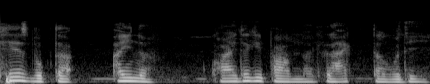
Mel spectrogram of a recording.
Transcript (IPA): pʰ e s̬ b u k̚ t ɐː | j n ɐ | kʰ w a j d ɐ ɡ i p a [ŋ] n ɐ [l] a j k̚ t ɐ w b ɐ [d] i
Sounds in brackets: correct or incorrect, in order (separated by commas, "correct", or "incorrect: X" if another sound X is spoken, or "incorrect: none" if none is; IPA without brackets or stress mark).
incorrect: m, correct, correct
